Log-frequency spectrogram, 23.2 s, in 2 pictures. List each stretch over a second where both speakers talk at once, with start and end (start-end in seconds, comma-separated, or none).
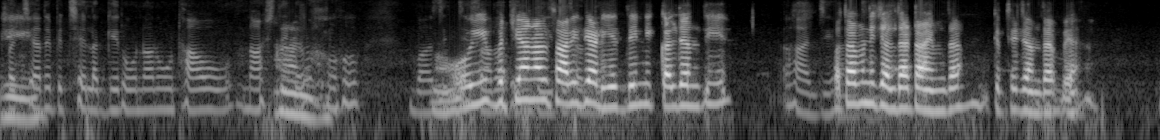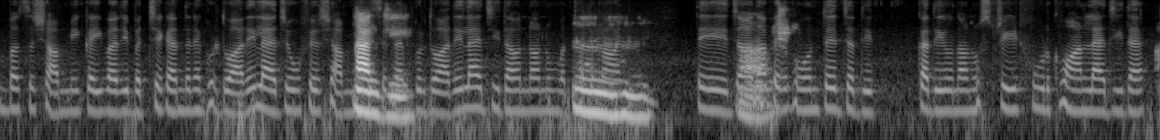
4.3-6.1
